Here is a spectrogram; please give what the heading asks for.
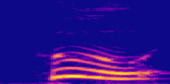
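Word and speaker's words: הוא: Who is how you pronounce it in Hebrew, the letter, the three letters, hey, vav, aleph.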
